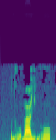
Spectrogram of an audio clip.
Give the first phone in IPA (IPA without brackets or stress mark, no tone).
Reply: dʱ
